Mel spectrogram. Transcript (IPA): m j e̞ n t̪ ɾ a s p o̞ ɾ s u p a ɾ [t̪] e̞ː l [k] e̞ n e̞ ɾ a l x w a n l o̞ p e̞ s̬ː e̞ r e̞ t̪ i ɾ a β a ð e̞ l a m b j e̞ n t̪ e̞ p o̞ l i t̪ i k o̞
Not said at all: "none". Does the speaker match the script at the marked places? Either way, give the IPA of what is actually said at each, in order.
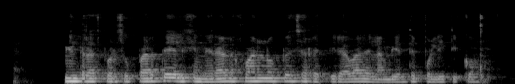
t̪, x

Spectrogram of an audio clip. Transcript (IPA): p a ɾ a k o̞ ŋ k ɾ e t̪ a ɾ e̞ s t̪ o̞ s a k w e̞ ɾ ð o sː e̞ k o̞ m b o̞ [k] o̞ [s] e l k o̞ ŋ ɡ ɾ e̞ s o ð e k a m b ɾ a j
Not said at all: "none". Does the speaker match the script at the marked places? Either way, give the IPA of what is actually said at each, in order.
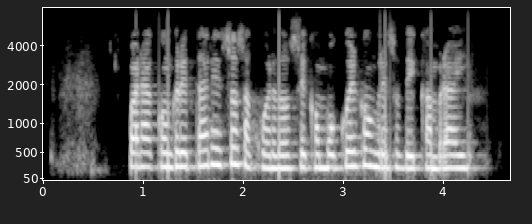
k, none

